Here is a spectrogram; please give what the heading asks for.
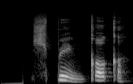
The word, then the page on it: xpinkok: Kaqchikel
